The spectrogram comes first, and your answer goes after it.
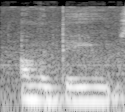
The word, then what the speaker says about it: Amadeus: Amadeus, sorry, that's how it's properly pronounced.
